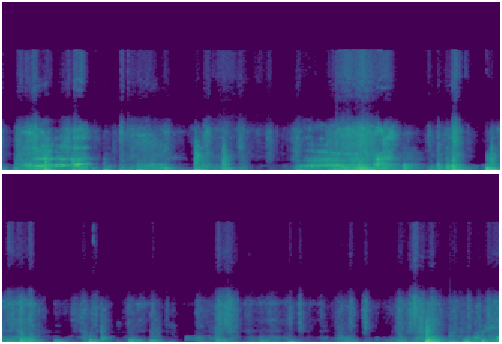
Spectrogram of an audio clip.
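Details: Cane Corso dog indoors in a small room, playing tug of war with its owner, giving low rumbling growls and whimpers in bursts, mixed with scuffling and the owner's voice.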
